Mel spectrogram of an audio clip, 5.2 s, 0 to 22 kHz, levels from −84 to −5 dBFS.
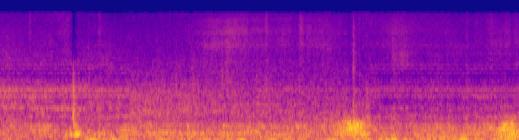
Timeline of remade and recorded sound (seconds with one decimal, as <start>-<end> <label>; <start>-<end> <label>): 0.0-1.3 remade; 1.3-3.7 recorded; 3.7-5.2 remade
